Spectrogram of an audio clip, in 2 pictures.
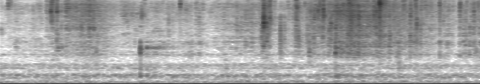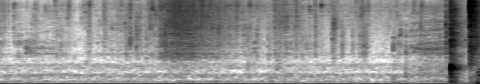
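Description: Faint trickling and splashing of stock poured from a plastic measuring jug into a glass baking dish of chicken thighs, over a steady low hum, with a brief louder hiss of liquid about eight seconds in. A sharp knock comes near the end.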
